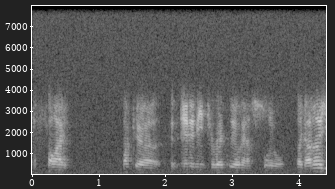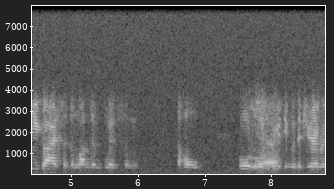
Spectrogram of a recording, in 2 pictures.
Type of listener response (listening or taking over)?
listening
